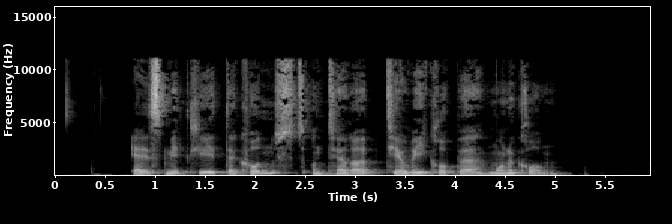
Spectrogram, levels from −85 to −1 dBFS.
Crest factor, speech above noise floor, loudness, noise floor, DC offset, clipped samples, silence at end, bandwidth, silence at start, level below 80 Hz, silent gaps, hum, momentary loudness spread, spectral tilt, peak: 24 dB; 52 dB; -26 LUFS; -79 dBFS; under 0.1%; under 0.1%; 0.9 s; 11.5 kHz; 0.75 s; -64 dBFS; none; none; 12 LU; -3.5 dB/octave; -4 dBFS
